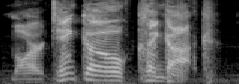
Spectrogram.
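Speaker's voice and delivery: birdlike raven voice mimicking another voice. Voicing a raven that mimics an unfamiliar voice: raven mimicking a voice. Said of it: "in that kind of mimicry tone of, uh, a raven".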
